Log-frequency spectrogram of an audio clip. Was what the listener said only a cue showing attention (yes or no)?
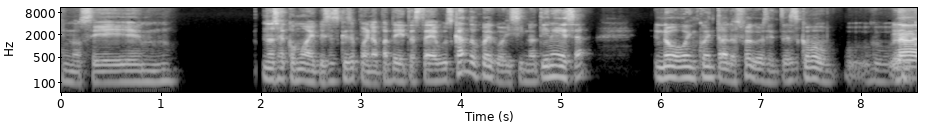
no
